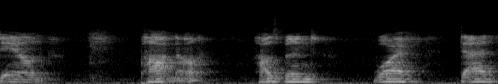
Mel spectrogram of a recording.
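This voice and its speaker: A man's medium-pitched voice with audible room echo. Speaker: podcast host and health coach. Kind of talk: motivational podcast monologue. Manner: breathless, like walking uphill.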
